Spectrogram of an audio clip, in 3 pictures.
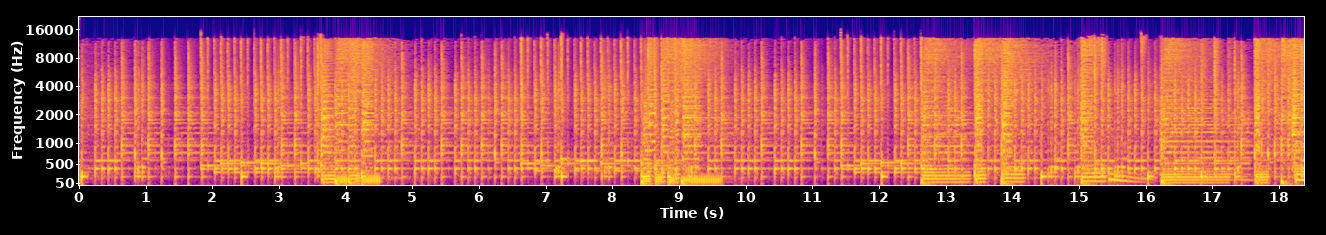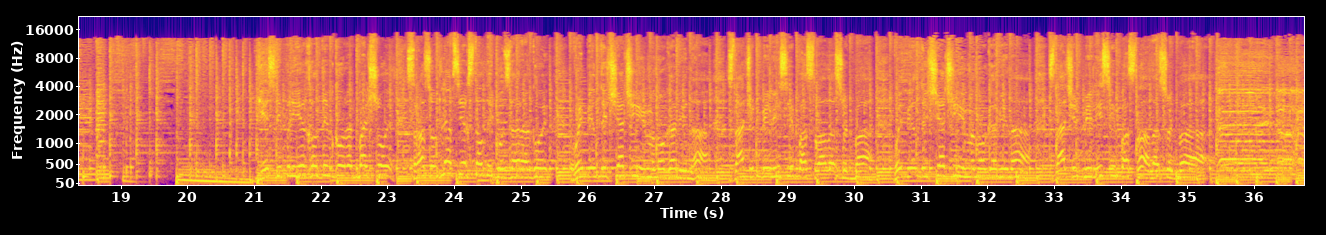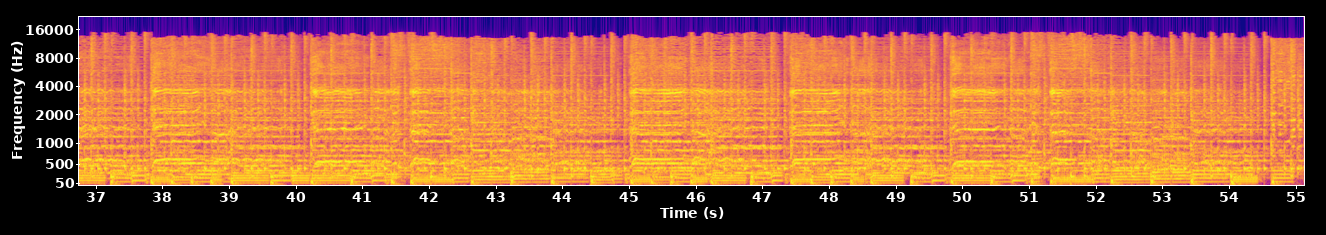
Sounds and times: Traditional music: 0:00.0 - 0:55.1.

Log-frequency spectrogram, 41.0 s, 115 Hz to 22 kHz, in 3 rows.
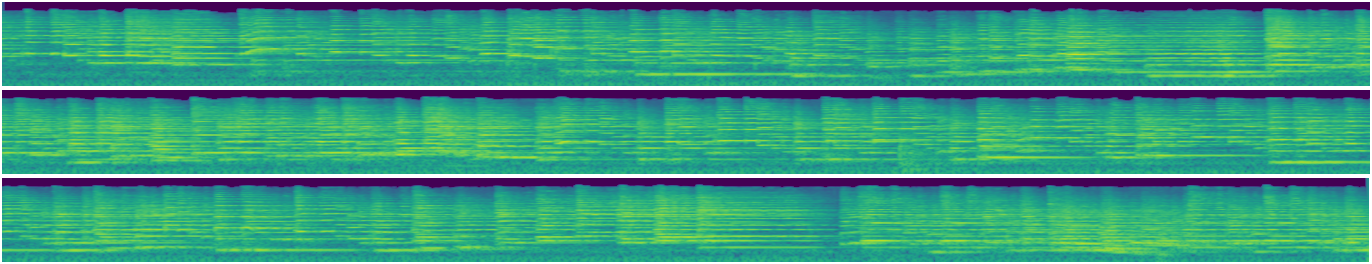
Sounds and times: Violin, fiddle: 0:00.0 - 0:41.0.

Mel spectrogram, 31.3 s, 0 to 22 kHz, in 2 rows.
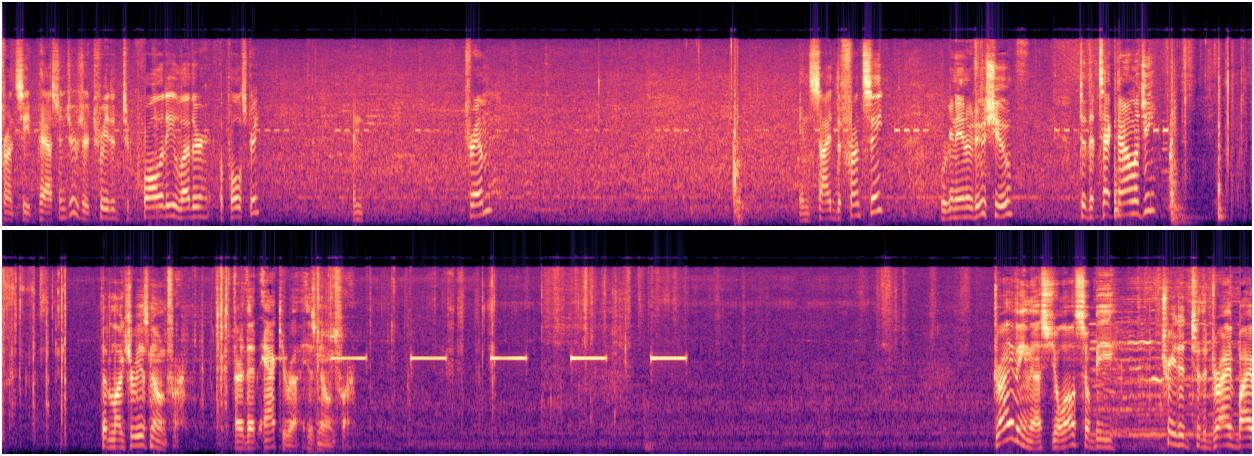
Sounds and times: Speech: 0:00.0 - 0:03.2, 0:05.8 - 0:06.8, 0:10.0 - 0:11.1, 0:11.7 - 0:12.7, 0:13.5 - 0:14.5, 0:16.9 - 0:20.1, 0:28.0 - 0:31.2
Car: 0:00.0 - 0:31.2.

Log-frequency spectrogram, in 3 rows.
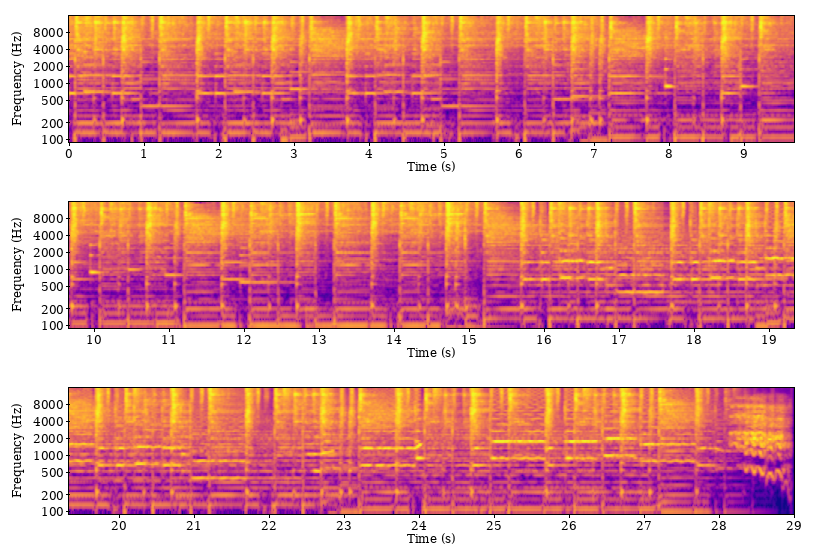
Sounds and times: Music: 0:00.0 - 0:28.8
Horse: 0:28.2 - 0:29.0.

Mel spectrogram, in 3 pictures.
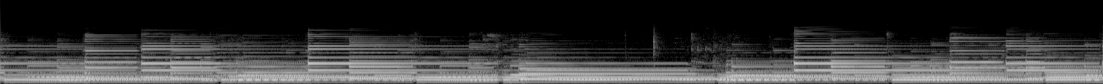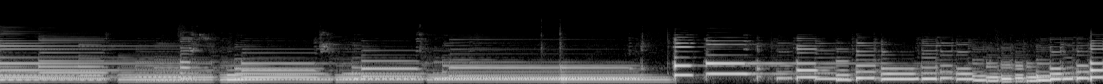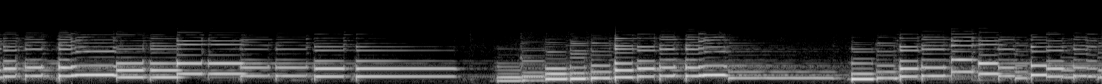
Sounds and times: Guitar: 0:00.0 - 0:33.0.

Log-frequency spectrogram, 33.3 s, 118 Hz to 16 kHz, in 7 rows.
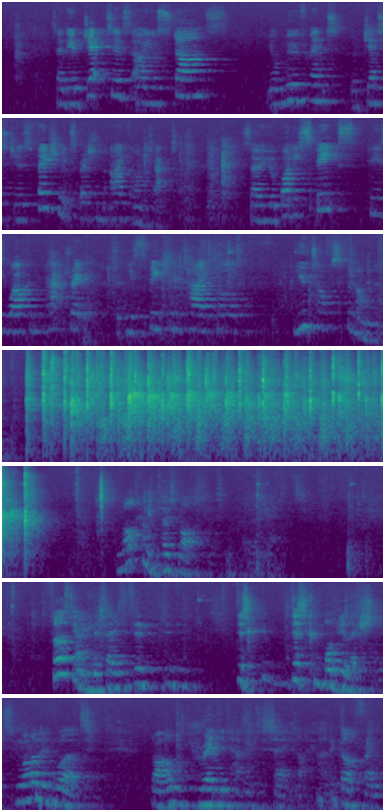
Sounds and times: Narration, monologue: 0:00.0 - 0:14.6, 0:19.6 - 0:33.3
Female speech, woman speaking: 0:00.7 - 0:02.8, 0:03.4 - 0:07.0, 0:07.8 - 0:14.4.

